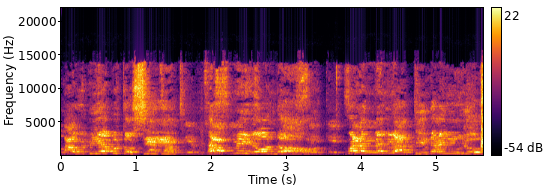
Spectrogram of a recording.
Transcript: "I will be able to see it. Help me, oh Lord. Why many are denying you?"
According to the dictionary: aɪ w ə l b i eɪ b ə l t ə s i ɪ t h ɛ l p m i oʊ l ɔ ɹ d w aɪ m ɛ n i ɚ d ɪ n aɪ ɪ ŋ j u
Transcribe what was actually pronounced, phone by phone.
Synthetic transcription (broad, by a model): aɪ w ə l b i eɪ b ə l t ə s i ɪ t h ɛ l p m i oʊ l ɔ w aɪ m ɛ n i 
